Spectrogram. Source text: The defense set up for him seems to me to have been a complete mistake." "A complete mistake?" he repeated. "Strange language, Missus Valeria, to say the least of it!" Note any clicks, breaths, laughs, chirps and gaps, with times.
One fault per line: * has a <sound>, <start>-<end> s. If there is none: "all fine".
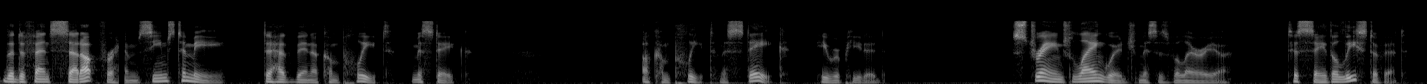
* has a dropout, 1.2-1.3 s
